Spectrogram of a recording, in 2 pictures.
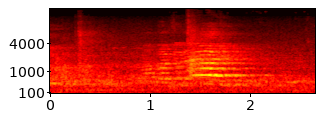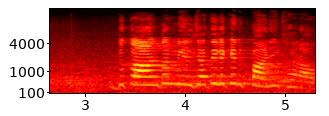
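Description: A woman speaks loudly and with animation through a microphone.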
